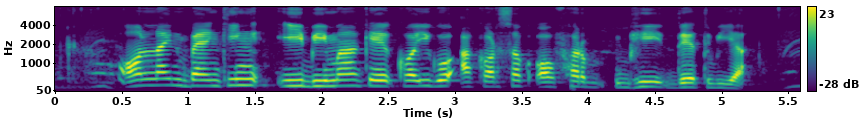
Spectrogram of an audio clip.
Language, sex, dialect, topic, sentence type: Bhojpuri, male, Northern, banking, statement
